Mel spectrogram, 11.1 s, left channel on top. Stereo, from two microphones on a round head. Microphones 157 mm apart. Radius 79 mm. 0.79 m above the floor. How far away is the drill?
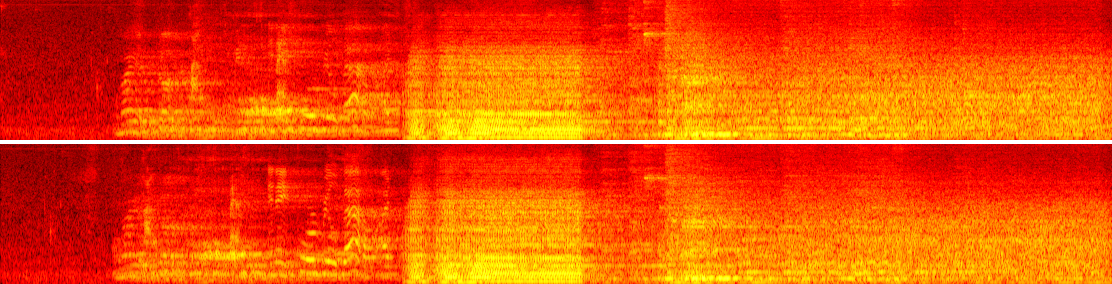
About 0.6 m.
